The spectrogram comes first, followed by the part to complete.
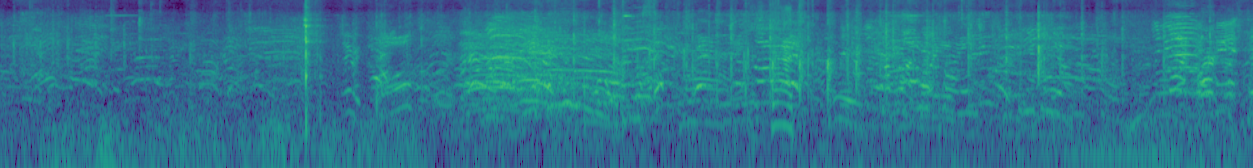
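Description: A single sharp crack of a bat meeting the ball about three seconds in, followed by spectators and players shouting and cheering. Low wind rumble on the microphone throughout.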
